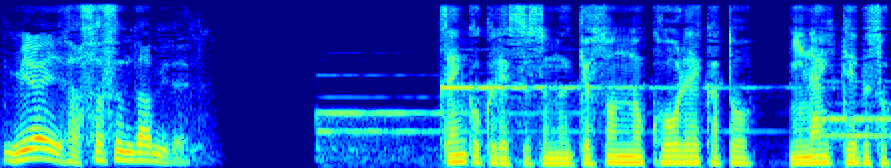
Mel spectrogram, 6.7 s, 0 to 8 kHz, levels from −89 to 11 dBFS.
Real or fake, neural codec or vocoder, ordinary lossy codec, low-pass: real; none; none; 7.2 kHz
